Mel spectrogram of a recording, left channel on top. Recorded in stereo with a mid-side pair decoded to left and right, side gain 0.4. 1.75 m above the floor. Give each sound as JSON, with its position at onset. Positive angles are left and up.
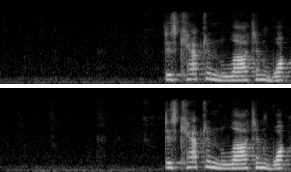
{"t": 1.6, "sound": "a woman speaking", "azimuth_deg": -20, "distance_m": 0.7}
